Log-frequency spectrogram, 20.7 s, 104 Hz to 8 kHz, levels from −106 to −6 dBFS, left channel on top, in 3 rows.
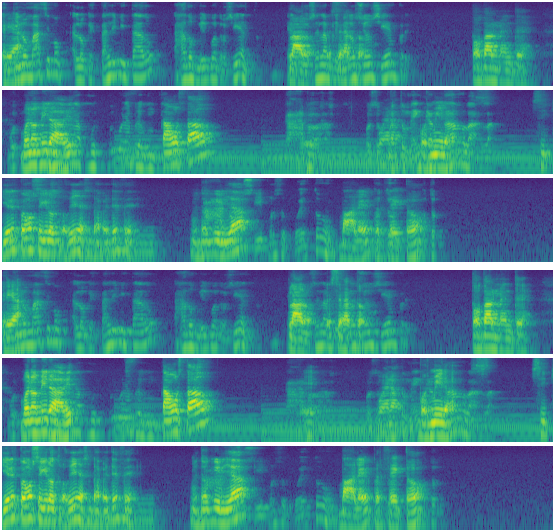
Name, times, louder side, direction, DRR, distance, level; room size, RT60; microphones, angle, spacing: voice 1, 0.0-3.1 3.6-5.1 7.0-8.9 10.4-11.0 11.4-13.0 16.3-18.0 18.4-18.7 19.1-19.2, left 3 dB, 85° left, 0.9 m, -37 dB
voice 2, 3.6-4.5 5.9-6.6 7.1-7.8 8.9-9.6 10.6-10.8 11.6-12.5 13.5-15.5 16.1-16.9 18.0-19.0, right 4 dB, 60° right, 0.8 m, -23 dB
sound 1, 8.3-15.7, equal, 15° right, 1.1 m, -44 dB
8.2 x 6.2 x 5.2 m
head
